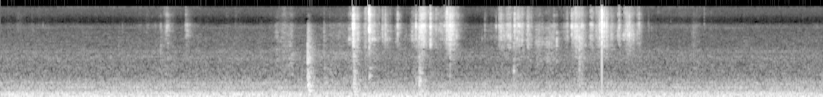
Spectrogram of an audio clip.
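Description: Quiet rustling and small sharp clicks from cloth and elastic being handled by hand, bunched together from about three to six and a half seconds in, over a low steady hum.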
